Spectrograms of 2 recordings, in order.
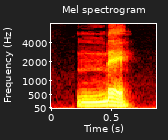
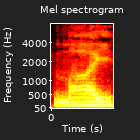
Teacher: Remember when you combine this a and then e vowels, you get the sound e. So really open e.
